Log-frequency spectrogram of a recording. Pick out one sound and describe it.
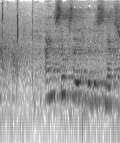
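A young girl sings through a microphone.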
